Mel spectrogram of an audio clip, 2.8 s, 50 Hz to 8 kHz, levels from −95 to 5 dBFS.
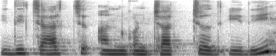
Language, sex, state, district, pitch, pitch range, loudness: Telugu, female, Andhra Pradesh, Sri Satya Sai, 185 Hz, 175-200 Hz, -20 LUFS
